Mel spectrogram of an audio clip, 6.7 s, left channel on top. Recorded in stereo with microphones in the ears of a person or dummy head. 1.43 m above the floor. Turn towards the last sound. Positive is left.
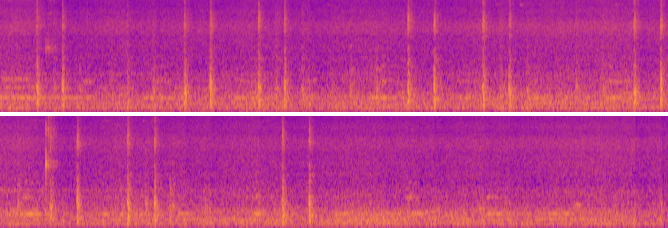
turn(degrees=-55)  # may be behind; listen again after turning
